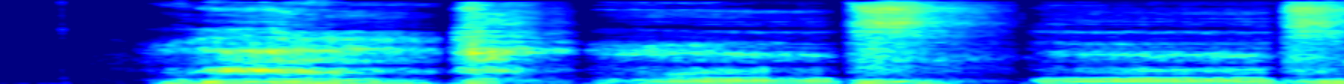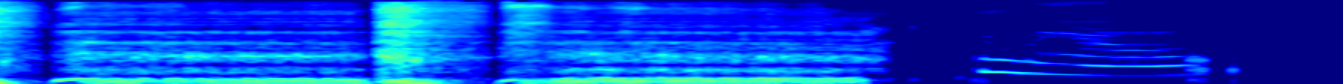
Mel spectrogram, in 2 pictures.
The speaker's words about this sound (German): Echte hungrige Tiger.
